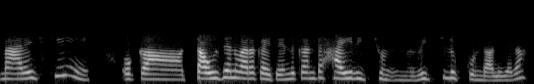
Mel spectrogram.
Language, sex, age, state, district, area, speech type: Telugu, female, 30-45, Andhra Pradesh, Srikakulam, urban, conversation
